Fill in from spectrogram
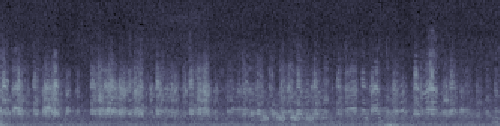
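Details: Greylag geese in a small flock give close flight calls, then calls from the flock on the ground: loud, overlapping nasal honks and cackles, a continuous clamour with no pauses and no other sounds.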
